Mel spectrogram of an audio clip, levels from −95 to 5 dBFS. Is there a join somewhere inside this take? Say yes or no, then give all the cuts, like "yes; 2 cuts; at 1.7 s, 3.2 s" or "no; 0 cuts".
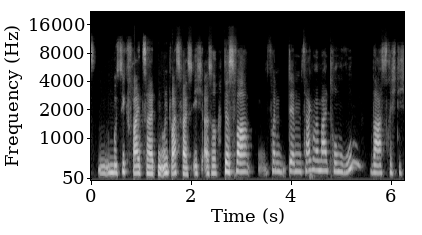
yes; 1 cut; at 2.6 s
